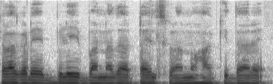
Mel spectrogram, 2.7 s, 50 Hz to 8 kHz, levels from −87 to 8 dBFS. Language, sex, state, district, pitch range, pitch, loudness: Kannada, male, Karnataka, Koppal, 95-105 Hz, 100 Hz, -15 LUFS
